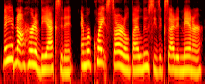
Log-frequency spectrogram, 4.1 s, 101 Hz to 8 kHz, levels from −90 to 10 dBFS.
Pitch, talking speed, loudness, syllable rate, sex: 240 Hz, 220 wpm, -18 LUFS, 6.3 syllables/s, female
